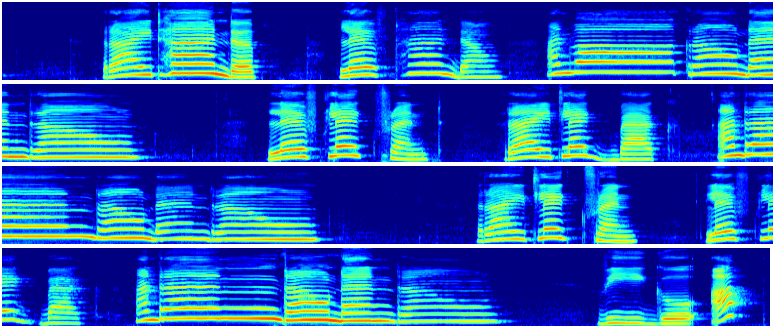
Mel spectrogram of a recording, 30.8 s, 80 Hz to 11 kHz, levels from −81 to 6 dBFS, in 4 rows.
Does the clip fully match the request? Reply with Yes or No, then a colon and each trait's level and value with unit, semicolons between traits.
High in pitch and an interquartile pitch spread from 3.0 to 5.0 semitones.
Yes: very high, 310 Hz; average, 4.3 semitones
